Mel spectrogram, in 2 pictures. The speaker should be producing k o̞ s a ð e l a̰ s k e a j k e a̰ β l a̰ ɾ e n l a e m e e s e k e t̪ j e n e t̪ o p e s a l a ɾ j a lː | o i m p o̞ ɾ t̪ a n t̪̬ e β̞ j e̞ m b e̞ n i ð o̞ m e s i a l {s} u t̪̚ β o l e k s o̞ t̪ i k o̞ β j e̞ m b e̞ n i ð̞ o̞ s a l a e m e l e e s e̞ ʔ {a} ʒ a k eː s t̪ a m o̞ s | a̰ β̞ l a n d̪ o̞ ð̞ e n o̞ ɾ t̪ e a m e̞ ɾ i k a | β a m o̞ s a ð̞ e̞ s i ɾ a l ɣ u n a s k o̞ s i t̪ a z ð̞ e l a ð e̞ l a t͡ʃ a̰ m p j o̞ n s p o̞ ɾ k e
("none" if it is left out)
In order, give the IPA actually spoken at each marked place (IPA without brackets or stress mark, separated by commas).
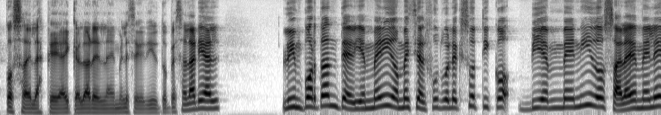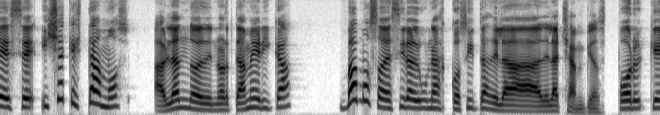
f, i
